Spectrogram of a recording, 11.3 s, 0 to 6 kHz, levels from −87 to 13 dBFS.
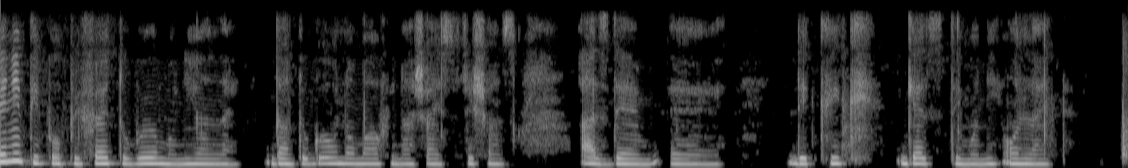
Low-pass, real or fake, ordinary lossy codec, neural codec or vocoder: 5.4 kHz; real; none; none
